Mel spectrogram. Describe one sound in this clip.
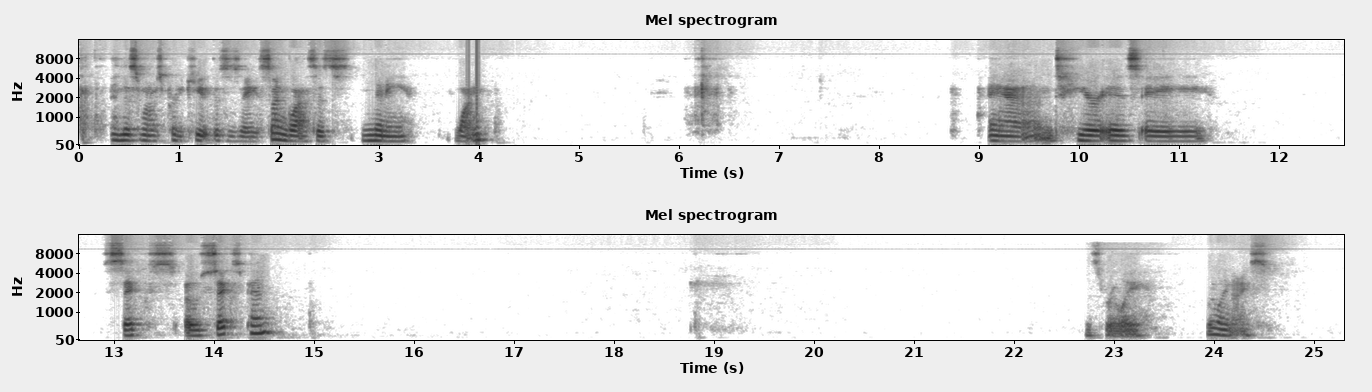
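A young woman talks calmly into a nearby microphone, in short bursts with pauses.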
